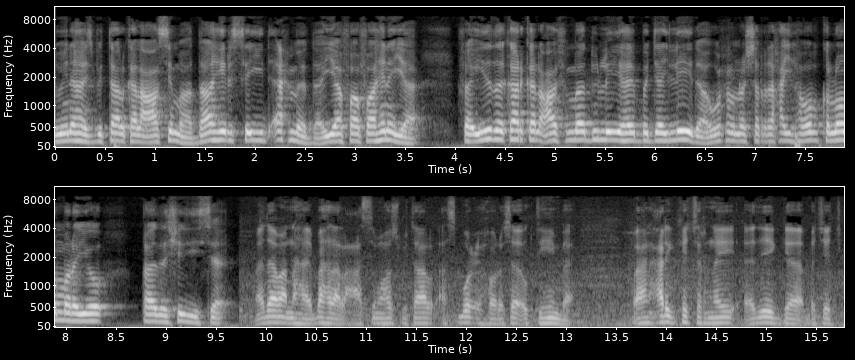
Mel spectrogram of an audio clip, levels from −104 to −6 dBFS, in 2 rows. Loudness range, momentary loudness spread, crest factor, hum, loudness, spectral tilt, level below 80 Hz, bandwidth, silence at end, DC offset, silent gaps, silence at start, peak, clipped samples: 10 LU; 13 LU; 16 dB; none; -28 LUFS; -6.5 dB/octave; -58 dBFS; 9 kHz; 0 s; under 0.1%; none; 0 s; -12 dBFS; under 0.1%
